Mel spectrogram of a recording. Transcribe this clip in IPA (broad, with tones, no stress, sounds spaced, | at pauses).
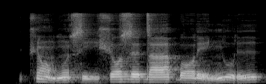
t͡ʃ ɔ̃˦˨ b ũ˧ s iː˨ ʃ ɔ˦ z ə˦ d aː˦ ɓ ɔ˧ ɾ e˨ ɲ u˦˨ ɾ ɨ˦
